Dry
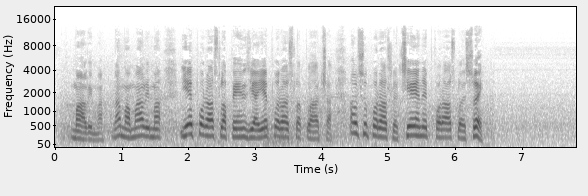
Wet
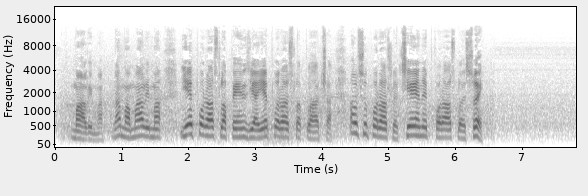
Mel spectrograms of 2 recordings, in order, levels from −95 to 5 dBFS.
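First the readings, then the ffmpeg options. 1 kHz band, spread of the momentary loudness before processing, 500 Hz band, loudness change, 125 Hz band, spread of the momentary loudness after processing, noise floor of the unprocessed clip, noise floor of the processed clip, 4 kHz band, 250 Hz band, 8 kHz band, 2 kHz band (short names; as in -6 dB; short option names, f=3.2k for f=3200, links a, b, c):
-3.5 dB, 7 LU, -7.0 dB, -5.0 dB, -15.5 dB, 8 LU, -59 dBFS, -64 dBFS, +0.5 dB, -13.0 dB, +1.0 dB, -0.5 dB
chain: -af "highpass=f=1.2k:p=1,volume=1dB"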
